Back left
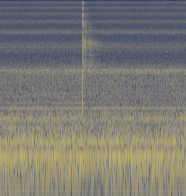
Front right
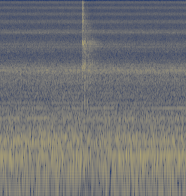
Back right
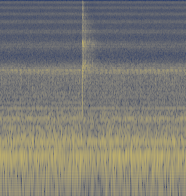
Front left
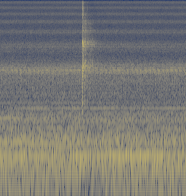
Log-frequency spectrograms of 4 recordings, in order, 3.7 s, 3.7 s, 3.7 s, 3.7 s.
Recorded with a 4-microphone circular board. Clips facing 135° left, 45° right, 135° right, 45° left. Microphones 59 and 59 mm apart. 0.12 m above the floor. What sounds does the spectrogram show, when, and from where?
1.6 s breaking glass: 165° left, 8 m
